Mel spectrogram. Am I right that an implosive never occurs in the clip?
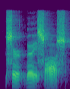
yes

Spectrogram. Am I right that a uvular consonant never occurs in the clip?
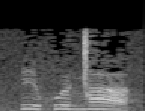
no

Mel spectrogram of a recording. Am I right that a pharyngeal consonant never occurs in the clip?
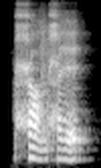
no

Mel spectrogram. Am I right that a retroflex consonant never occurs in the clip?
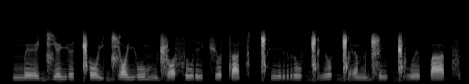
no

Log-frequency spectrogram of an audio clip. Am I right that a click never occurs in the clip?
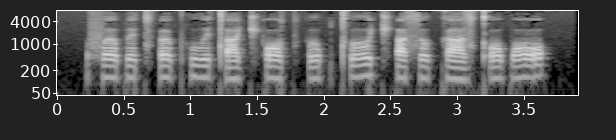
yes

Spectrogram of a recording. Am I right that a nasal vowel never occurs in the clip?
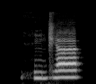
no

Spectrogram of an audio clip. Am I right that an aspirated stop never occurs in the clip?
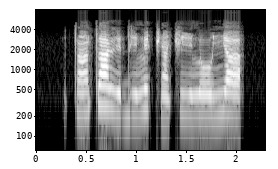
yes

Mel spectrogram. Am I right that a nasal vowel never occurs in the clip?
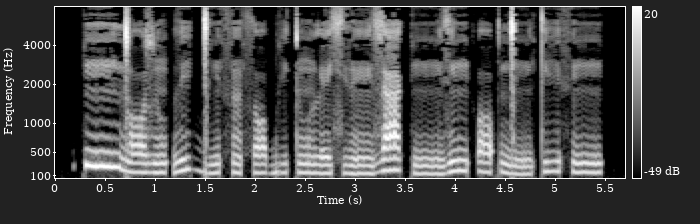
no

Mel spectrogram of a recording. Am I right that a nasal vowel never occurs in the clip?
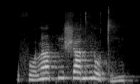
no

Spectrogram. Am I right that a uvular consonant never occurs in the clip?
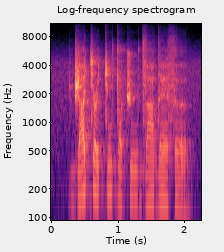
yes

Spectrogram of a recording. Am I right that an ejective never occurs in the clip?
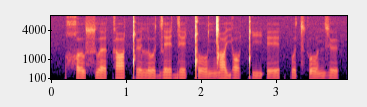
no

